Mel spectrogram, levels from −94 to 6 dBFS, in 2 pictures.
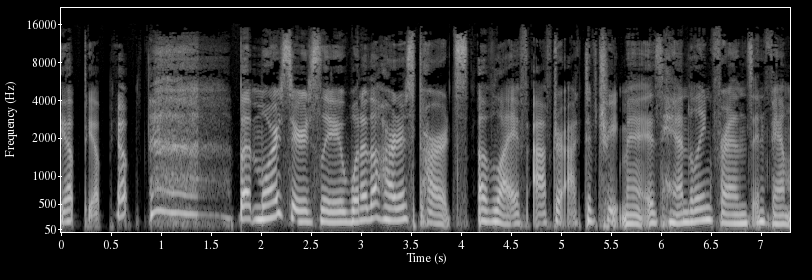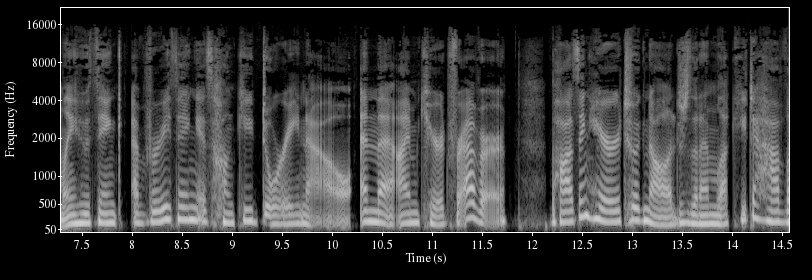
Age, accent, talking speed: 20-39, American, 170 wpm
